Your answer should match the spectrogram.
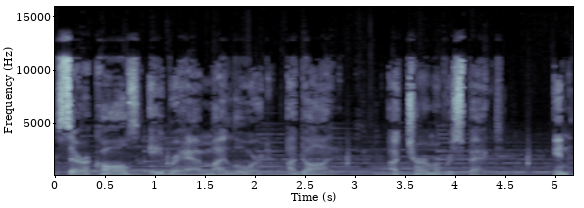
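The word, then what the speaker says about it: אדון: Text Strong's Hebrew number 111 Adon transliteration Adon pronunciation adon meaning lord master sovereign ruler.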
